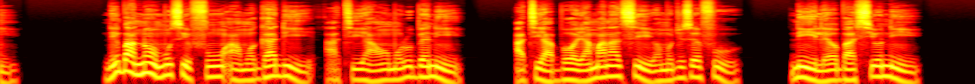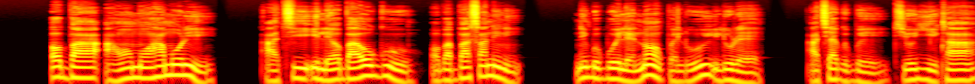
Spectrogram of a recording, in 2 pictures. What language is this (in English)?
Yoruba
